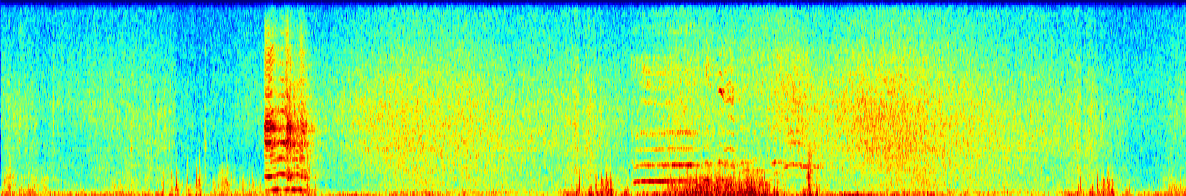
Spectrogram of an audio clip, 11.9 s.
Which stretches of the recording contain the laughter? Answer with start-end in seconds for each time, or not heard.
2.6-3.1, 6.3-8.2.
